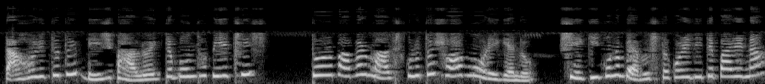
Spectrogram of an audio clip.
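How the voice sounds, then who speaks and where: A woman voicing an expressive, easily astonished village mother in a children's cartoon. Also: extremely high pitch, fairly quick, poor audio. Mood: surprised. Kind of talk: children's cartoon story dialogue.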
